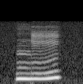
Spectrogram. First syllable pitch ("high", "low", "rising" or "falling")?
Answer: rising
